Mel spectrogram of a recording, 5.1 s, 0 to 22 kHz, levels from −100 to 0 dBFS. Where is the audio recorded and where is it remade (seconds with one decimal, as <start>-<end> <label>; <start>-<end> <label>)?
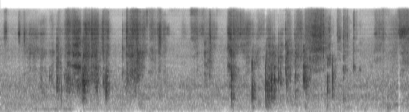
0.0-3.8 remade; 3.8-4.4 recorded; 4.4-5.1 remade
